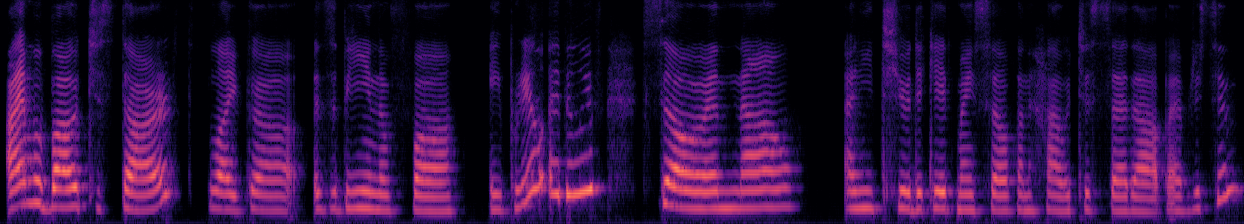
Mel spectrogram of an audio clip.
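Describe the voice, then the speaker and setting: Cheerful woman from Belarus, smooth voice. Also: a little high, lively intonation, moderate pace, hardly any pauses, darkish tone. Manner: cheerful, laughing often. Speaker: online education business owner. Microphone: video call.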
